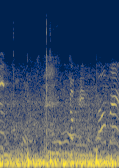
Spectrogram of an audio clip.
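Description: Faint, distant voices of players and spectators calling out across a soccer field, over a steady low rumble.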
